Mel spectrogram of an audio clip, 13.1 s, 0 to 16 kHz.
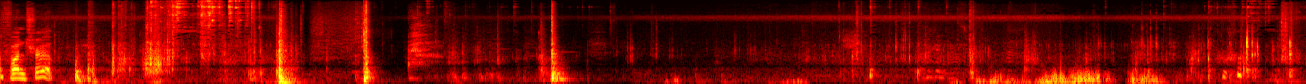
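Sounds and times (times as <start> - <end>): keys jingling and rattling: 1.4 - 2.6.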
